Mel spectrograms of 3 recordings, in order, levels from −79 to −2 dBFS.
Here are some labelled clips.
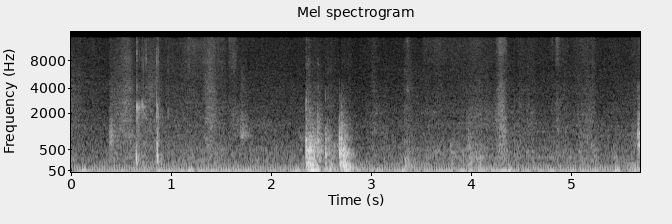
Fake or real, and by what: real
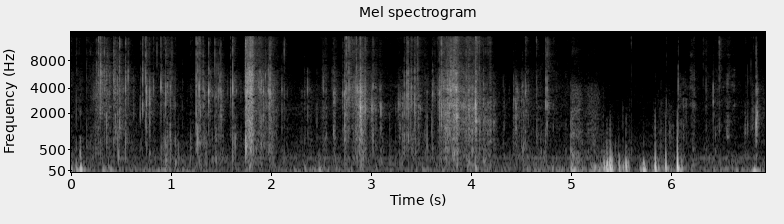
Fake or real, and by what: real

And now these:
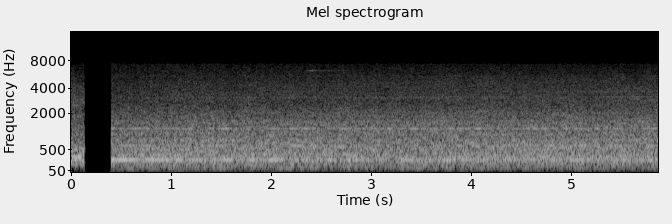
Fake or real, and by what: real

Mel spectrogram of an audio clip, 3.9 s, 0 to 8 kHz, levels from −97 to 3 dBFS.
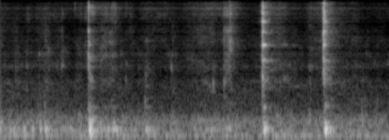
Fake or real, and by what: fake, autoencoder, DAC-VAE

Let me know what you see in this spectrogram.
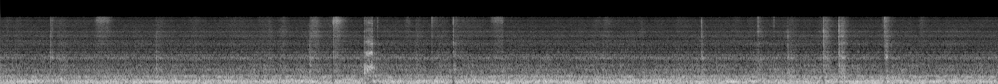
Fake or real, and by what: fake, autoencoder, DAC-VAE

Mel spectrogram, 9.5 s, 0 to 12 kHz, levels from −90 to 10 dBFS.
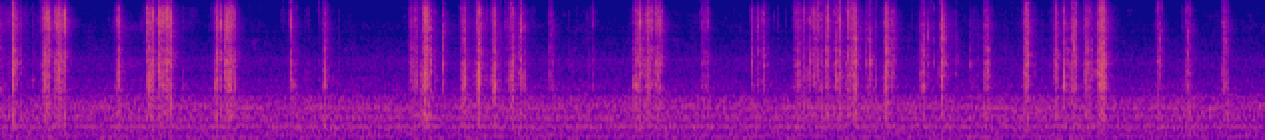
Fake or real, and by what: fake, vocoder, Vocos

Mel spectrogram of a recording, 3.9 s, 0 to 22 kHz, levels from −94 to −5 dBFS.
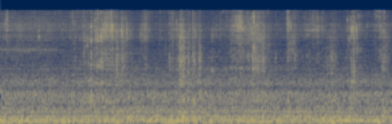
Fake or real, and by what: fake, vocoder, BigVGAN v2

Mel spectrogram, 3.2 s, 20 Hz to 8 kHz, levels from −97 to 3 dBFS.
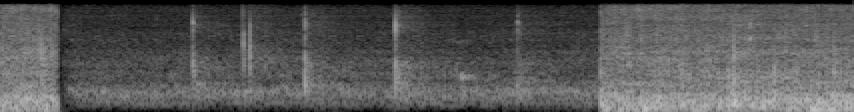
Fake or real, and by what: fake, codec, SNAC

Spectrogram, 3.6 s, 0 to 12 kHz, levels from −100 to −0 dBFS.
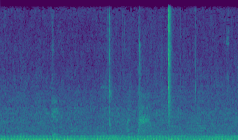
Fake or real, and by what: real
